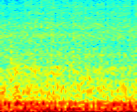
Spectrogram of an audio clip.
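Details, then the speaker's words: Car on unlock (immobilizer-delete) ECU after adjustment, A/C on: low even hum at one steady speed, no hunting or stumbling, idle slightly fast; AFR correct though software not fully right; normal idle. "Şu an fıstık gibi çalışıyor. Tamam, biraz devir yukarıda ama hadi klimayı açalım, stop edecek mi? Etmedi de namussuz."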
